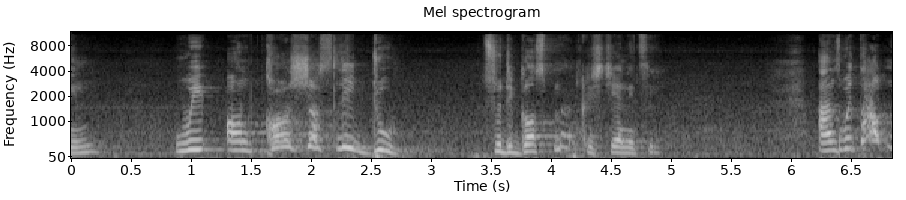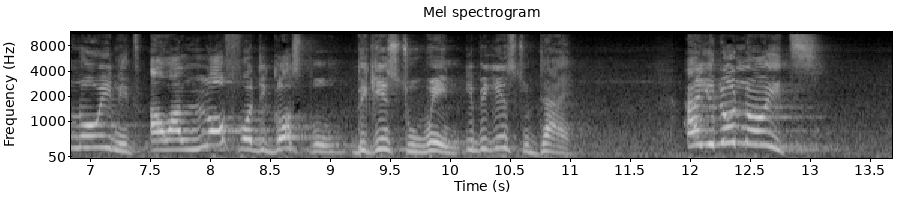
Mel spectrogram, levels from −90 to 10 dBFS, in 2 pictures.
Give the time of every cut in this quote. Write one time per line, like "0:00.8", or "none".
0:06.4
